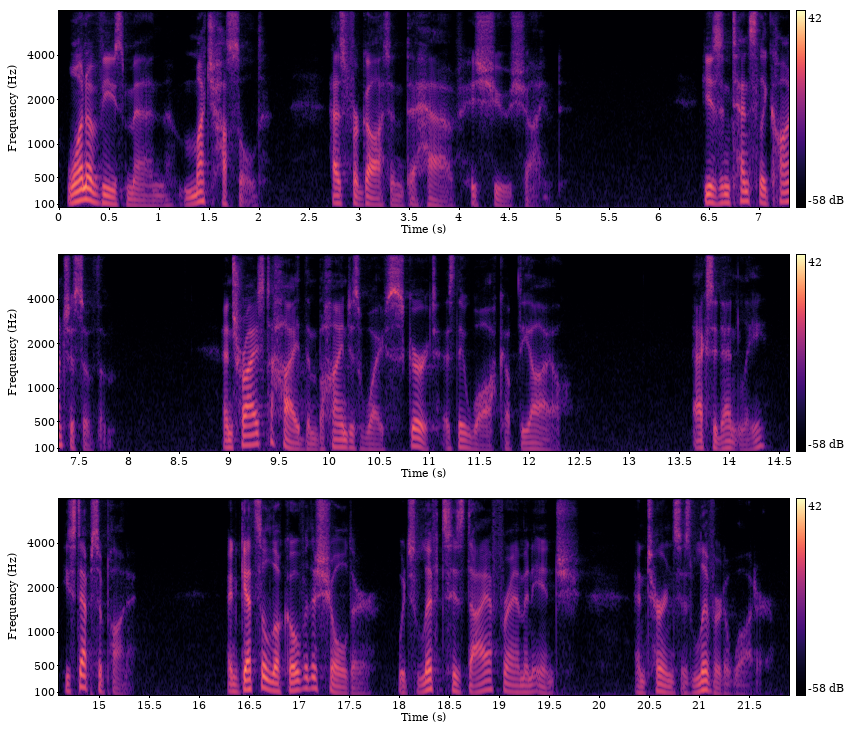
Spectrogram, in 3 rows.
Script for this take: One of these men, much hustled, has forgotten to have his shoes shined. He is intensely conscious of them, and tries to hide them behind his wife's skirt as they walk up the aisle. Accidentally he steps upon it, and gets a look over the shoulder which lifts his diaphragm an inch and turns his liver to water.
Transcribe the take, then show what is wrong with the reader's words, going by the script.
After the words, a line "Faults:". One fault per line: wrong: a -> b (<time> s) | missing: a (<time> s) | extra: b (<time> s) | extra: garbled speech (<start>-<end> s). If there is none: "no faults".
One of these men, much hustled, has forgotten to have his shoes shined. He is intensely conscious of them, and tries to hide them behind his wife's skirt as they walk up the aisle. Accidentally he steps upon it, and gets a look over the shoulder which lifts his diaphragm an inch and turns his liver to water.
Faults:
no faults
